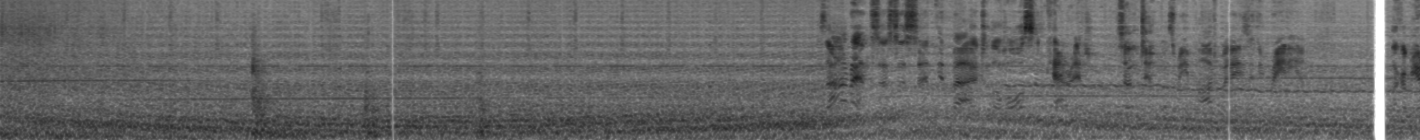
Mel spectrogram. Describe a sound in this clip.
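A spacecraft engine hums with a low, steady rumble.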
